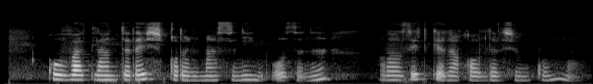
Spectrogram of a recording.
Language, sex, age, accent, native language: Uzbek, female, 35+, Toshkent shahri, Uzbek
